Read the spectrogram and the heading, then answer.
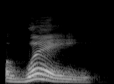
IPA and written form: әˈweɪ (away)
